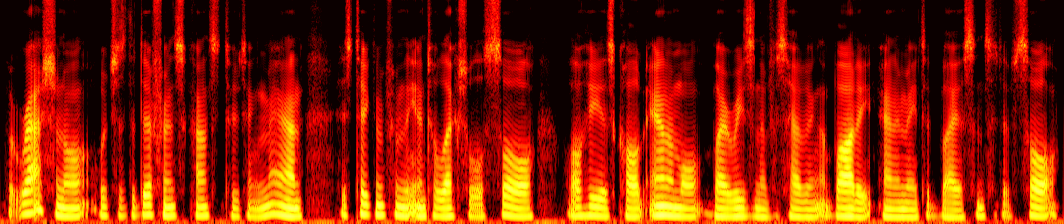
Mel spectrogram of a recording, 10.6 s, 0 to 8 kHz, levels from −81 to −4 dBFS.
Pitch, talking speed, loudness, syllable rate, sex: 115 Hz, 175 wpm, -21 LUFS, 5.8 syllables/s, male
